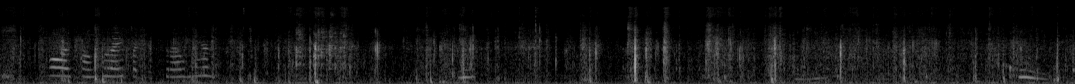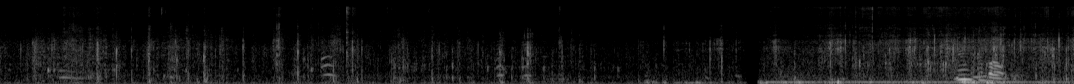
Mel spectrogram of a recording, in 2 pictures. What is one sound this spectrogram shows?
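Children call out and talk nearby.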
